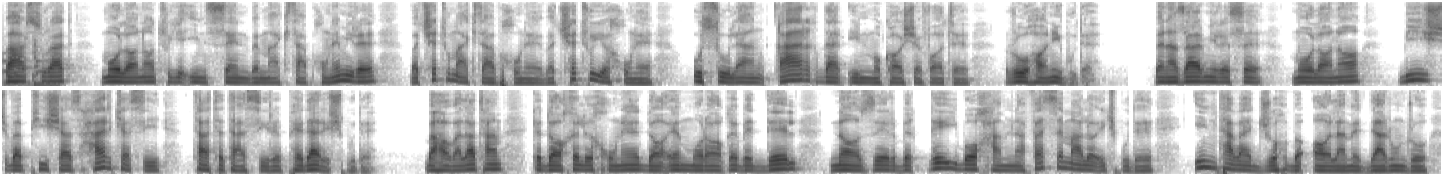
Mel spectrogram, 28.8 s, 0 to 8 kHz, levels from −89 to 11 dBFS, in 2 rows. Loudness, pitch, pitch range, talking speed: -22 LUFS, 110 Hz, 100-120 Hz, 130 wpm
